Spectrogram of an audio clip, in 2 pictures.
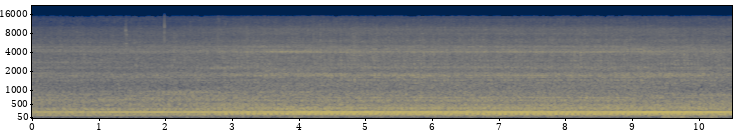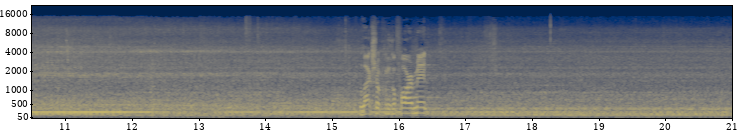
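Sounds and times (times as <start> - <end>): disc grinder humming: 0.0 - 20.0.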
